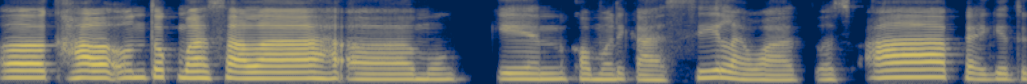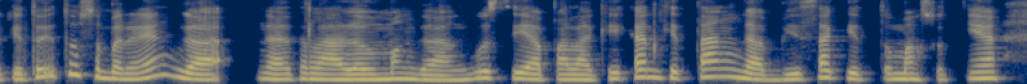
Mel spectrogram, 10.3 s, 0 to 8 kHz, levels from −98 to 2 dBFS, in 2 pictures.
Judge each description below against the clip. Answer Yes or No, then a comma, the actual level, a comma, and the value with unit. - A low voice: No, high, 200 Hz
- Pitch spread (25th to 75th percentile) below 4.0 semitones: No, average, 4.3 semitones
